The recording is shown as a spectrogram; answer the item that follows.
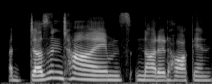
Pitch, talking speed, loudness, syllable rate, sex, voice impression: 210 Hz, 140 wpm, -18 LUFS, 4.7 syllables/s, female, very feminine, very middle-aged, very thin, very tensed, powerful, very bright, very hard, very clear, very fluent, cute, intellectual, refreshing, slightly sincere, slightly calm, friendly, reassuring, unique, slightly elegant, slightly wild, slightly sweet, lively, strict, intense, sharp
